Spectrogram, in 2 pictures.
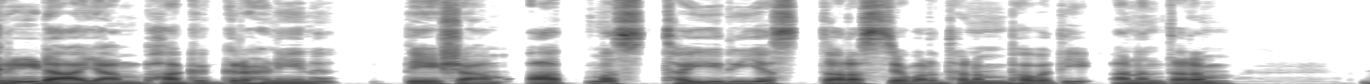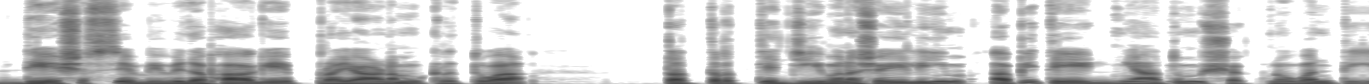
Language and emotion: Sanskrit, neutral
